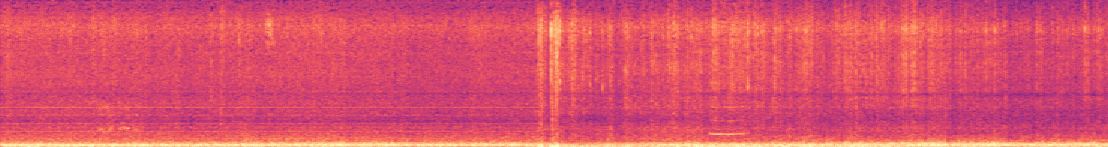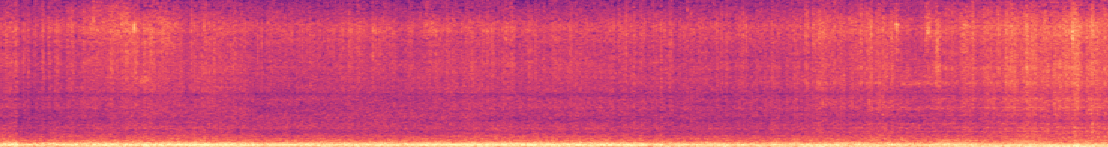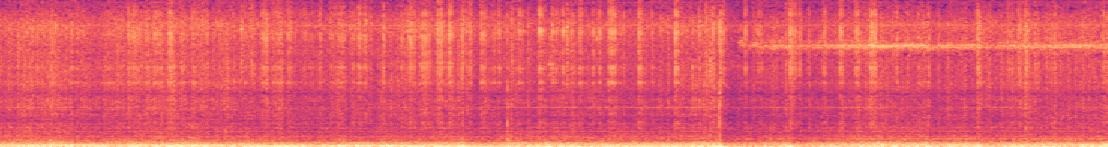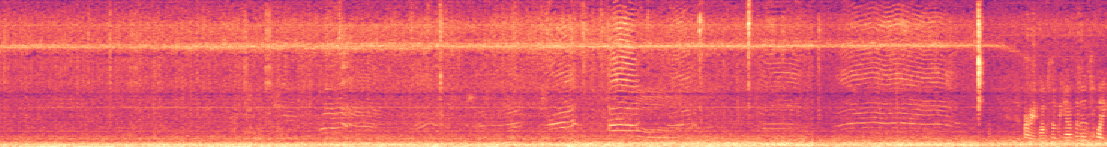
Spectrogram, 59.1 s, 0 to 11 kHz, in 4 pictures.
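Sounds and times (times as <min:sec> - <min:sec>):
jet engine rumble in cabin: 0:00.0 - 0:59.0
steady hum: 0:23.9 - 0:59.0.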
